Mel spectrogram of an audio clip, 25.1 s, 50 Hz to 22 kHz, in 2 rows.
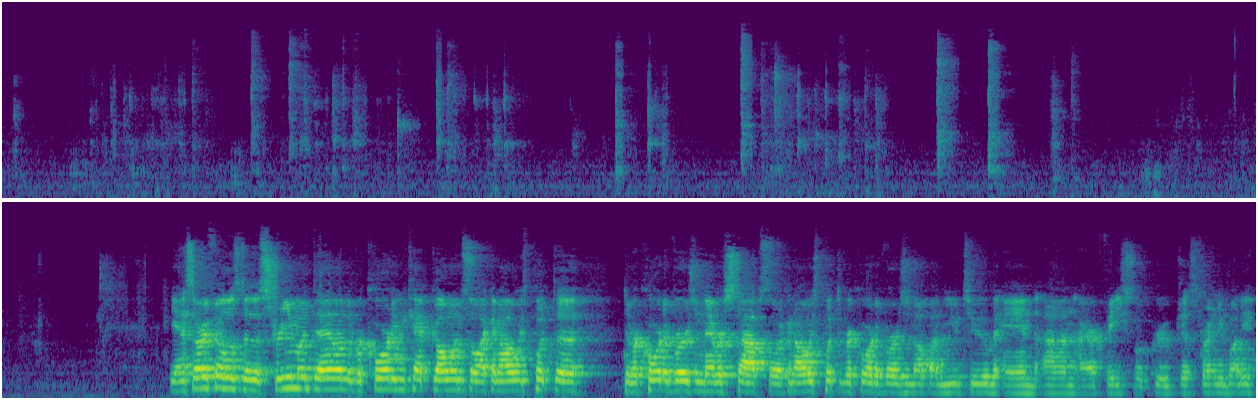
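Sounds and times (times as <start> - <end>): typing on computer keyboard: 0.0 - 6.8, 7.4 - 10.8.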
